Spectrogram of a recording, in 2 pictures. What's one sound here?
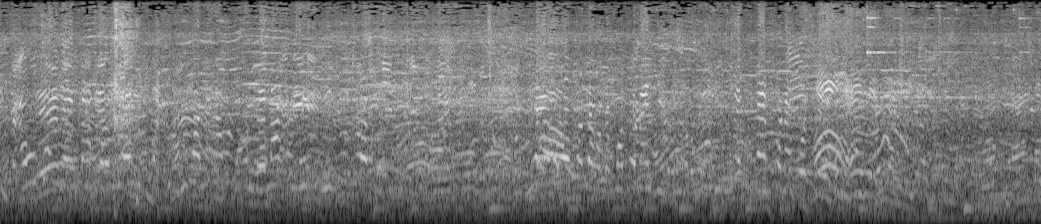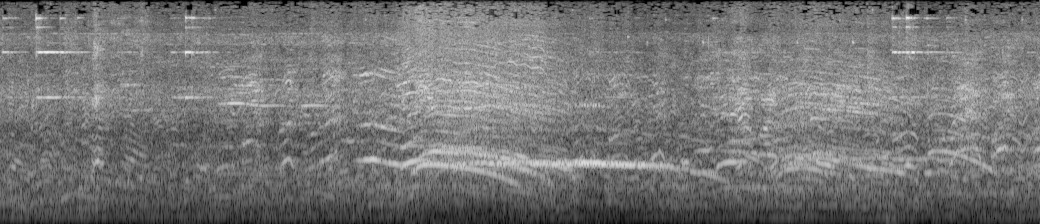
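A large crowd of men shouts and chants loudly outdoors.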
